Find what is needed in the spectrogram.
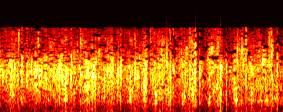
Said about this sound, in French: Et avant de tout d'abord, féliciter les camarades, applaudir tous les camarades qui avaient nos beaux matins. Parce qu'on est content.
